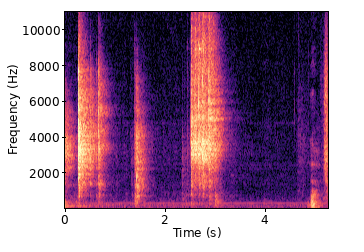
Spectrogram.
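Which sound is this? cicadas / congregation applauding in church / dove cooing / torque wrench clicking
torque wrench clicking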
